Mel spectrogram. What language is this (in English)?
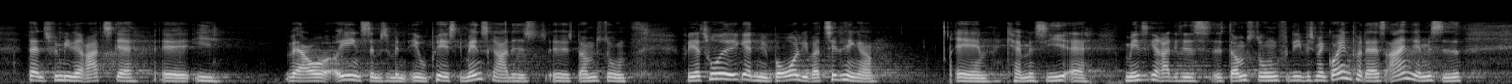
Danish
